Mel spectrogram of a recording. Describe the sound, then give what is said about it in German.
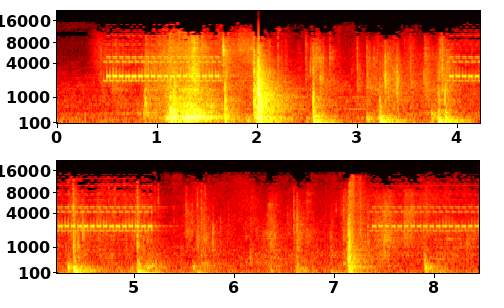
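A telephone rings in three steady electronic bursts a few seconds apart, moderately loud indoors, while dull thumps and knocks of objects being handled sound around it. “dein Telefon klingelt.”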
